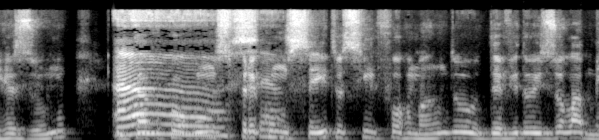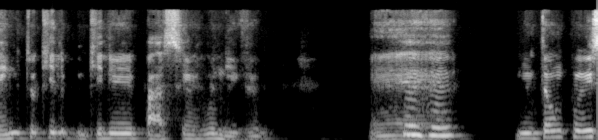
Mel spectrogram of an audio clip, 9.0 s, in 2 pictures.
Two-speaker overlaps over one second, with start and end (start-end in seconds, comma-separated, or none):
0.8-2.4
